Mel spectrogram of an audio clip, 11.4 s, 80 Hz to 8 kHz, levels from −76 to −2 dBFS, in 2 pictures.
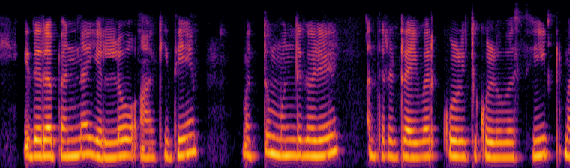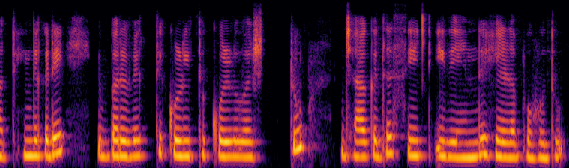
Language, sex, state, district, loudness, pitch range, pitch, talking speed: Kannada, female, Karnataka, Belgaum, -18 LUFS, 220-240 Hz, 230 Hz, 105 wpm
